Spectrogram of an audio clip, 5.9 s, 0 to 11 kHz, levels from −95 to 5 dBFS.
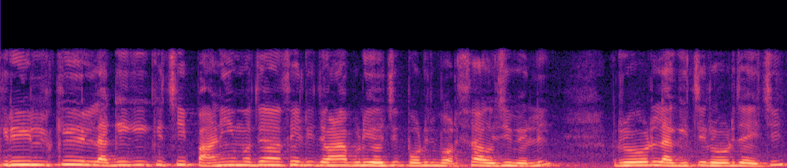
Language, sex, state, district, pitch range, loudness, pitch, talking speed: Odia, male, Odisha, Nuapada, 190-230 Hz, -14 LUFS, 205 Hz, 140 wpm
